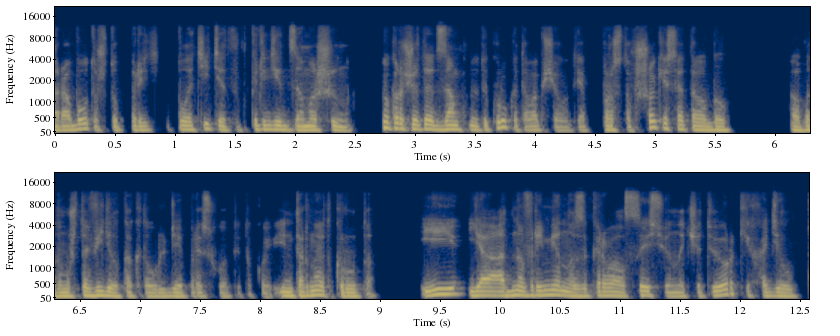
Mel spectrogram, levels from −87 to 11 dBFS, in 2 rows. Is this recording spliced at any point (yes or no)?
no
